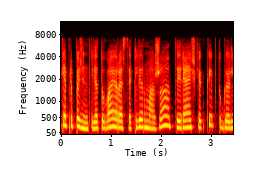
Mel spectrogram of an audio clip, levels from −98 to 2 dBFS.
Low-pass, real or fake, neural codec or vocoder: 7.2 kHz; real; none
